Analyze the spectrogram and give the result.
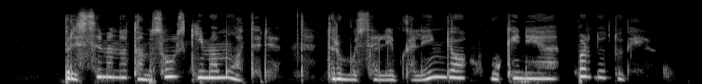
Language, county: Lithuanian, Vilnius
